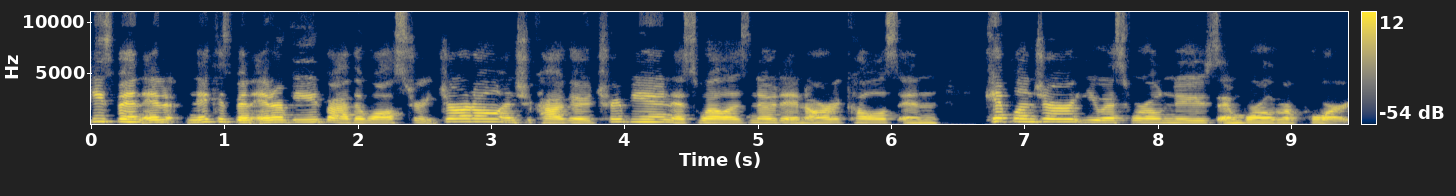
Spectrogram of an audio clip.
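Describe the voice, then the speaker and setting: A woman with lively intonation at a moderate pace, over a quiet background. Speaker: program manager host. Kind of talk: webinar introduction. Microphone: video call.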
